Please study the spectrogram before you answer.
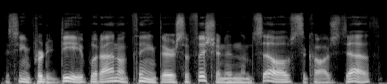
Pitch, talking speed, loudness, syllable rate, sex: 110 Hz, 230 wpm, -17 LUFS, 5.9 syllables/s, male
